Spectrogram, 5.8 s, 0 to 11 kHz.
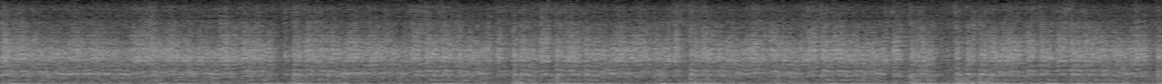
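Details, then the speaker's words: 1969 Ford F-250 V8, sat since 2001, previously stuck engine: harsh cranking churn with scattered weak firing on only a couple of cylinders, no run; owner suspects transmission oil fouling plugs or low compression. "probably either that transmission oil got uh fouled at the spark plugs or low on compression or a combination of both but uh it's it's firing on a couple cylinders"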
